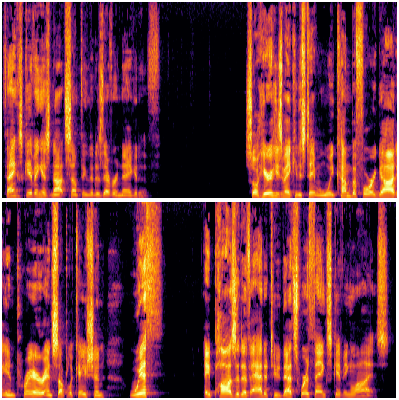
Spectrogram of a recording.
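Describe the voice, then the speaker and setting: Male preacher, earnest and measured, slightly higher voice. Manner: earnest, repeats scripture references, measured emphasis. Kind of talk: sermon.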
